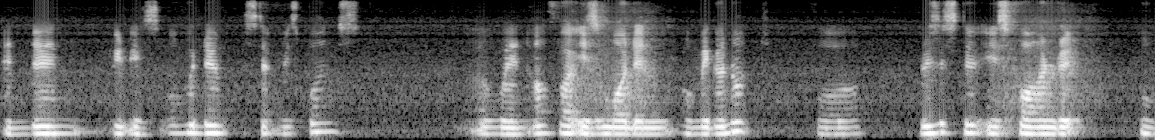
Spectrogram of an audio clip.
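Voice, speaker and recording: Moderate pace broken by long, frequent pauses, with a somewhat breathy, monotone, flat delivery. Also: man, fairly high pitch for a man. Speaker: university engineering student. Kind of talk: technical tutorial explanation. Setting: poor microphone, uneven volume.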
